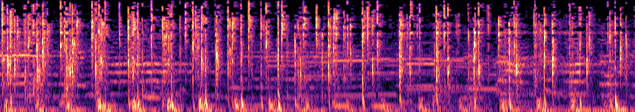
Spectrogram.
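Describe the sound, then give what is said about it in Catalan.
A steady patter of sharp hand claps lasting several seconds, bright and fairly loud, with sustained tonal notes running underneath; applause called for after a poll result on the favourite part of Christmas. “Un aplaudiment!”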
